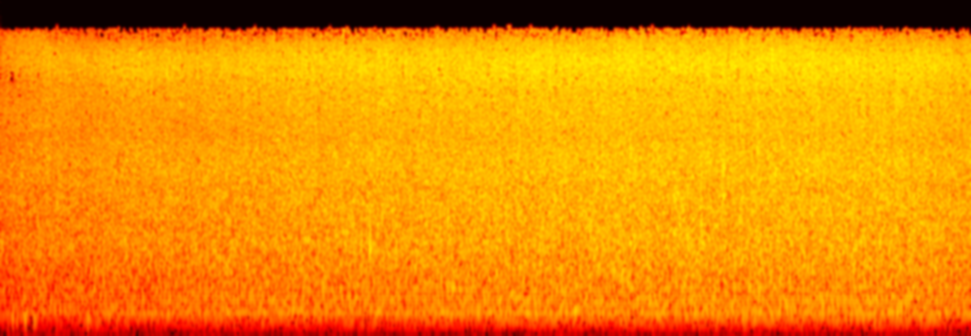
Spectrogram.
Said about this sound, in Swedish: Vilken upplevelse, så kraftfullt vattenfall att dånet från det mäktiga fallet överröstade ens tankar.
